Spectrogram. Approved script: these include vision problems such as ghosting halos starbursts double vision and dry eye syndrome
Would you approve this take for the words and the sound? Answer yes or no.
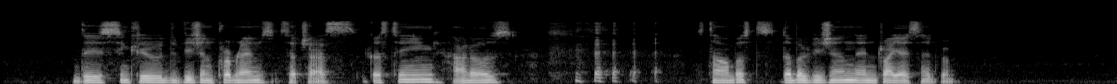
no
